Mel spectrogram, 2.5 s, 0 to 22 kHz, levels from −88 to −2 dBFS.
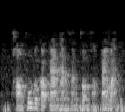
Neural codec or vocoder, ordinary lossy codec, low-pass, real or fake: codec, 16 kHz, 16 kbps, FreqCodec, larger model; AAC, 48 kbps; 7.2 kHz; fake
